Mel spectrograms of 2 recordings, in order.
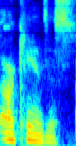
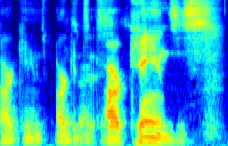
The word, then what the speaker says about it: Arkansas: Brian, I think it's pronounced Arkansas. Arkansas.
